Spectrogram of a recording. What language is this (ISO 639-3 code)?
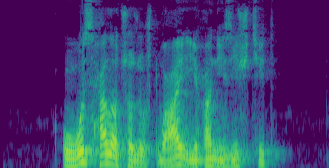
abq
